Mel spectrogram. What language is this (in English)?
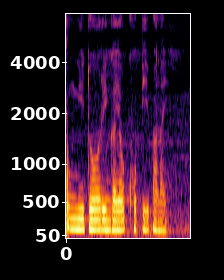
Bodo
